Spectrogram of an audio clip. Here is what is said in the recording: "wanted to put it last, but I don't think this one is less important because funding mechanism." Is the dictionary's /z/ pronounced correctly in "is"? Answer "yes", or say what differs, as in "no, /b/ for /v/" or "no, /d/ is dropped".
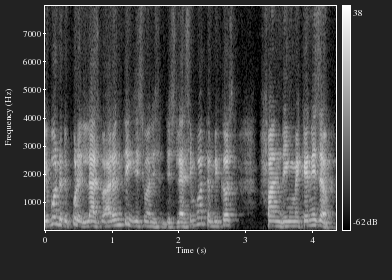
no, /s/ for /z/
